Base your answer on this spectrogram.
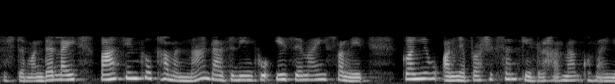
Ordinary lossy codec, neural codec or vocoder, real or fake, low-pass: none; codec, 24 kHz, 1.2 kbps, DualCodec; fake; 3.6 kHz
